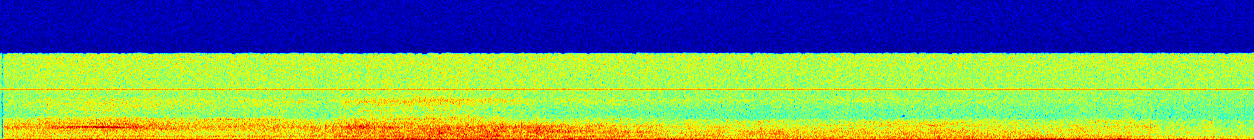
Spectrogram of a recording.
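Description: Outdoor street ambience dominated by a loud, steady low rumble that swells at times, around a second in, from about three to six seconds, and again near the end.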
